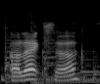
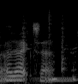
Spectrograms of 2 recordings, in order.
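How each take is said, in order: First: It is said more loudly. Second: It is said more softly.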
